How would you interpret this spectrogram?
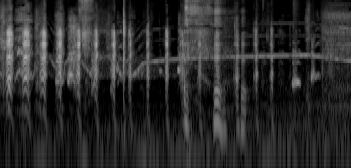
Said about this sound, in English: And again, ambulance. We can edit this out, right?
